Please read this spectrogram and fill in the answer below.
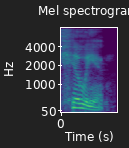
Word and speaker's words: Cillian: Nolan okay this guy uh Cillian it's actually Killian frick yeah yep no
